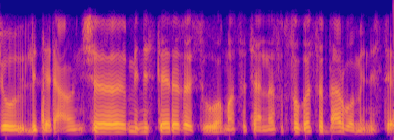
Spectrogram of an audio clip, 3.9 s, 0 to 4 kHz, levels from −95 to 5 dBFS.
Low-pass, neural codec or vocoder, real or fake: 3.6 kHz; none; real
